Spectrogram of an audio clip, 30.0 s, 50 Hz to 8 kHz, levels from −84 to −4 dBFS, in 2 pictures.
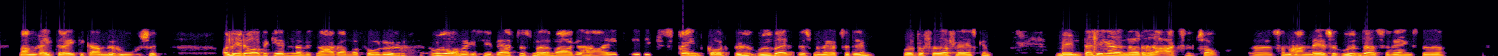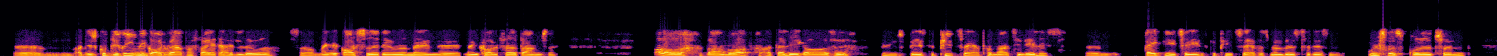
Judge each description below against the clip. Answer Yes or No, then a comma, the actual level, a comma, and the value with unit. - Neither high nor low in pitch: Yes, medium, 165 Hz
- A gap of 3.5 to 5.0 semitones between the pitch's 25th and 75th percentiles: No, average, 2.8 semitones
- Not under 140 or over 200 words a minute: No, average, 210 wpm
